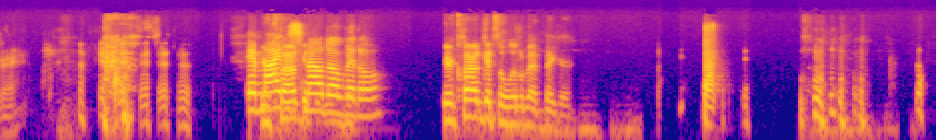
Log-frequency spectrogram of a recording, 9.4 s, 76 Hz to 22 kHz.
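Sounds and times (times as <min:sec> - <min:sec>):
speech: 0:00.8 - 0:05.9, 0:07.1 - 0:08.8
wet buzzing fart noise made with the mouth: 0:07.0 - 0:07.6.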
